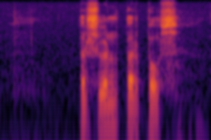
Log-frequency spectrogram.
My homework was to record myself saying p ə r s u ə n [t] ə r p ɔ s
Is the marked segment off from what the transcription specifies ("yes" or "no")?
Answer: yes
